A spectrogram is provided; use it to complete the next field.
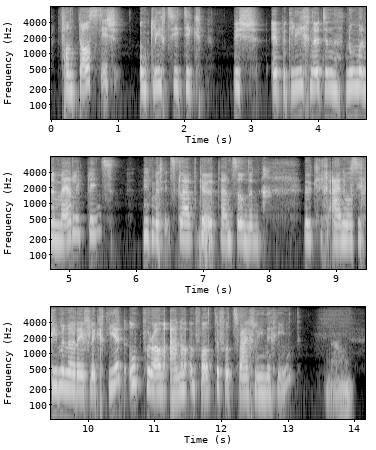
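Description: A woman talks at a moderate pace with a medium pitch and fairly even intonation. She has an unremarkable speaking voice. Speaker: podcast host. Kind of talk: interview. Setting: video call.

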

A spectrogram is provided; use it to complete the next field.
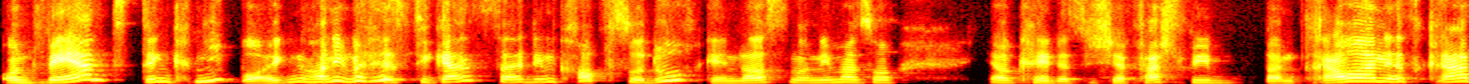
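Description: A woman with a high pitch, very wide pitch swings and big swings in loudness, at a fairly quick pace, in a dry, close sound with no echo. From Austria, Tyrol (Reutte, near German border). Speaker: grief-recovery sports coach and author. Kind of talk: personal testimony in interview. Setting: video call.

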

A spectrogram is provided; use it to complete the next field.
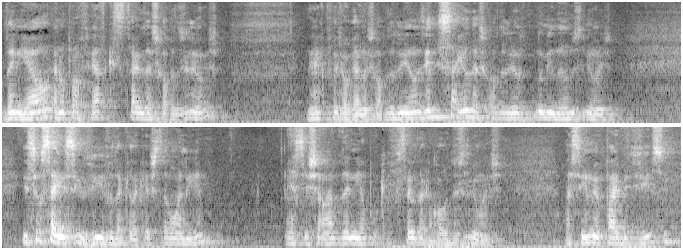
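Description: Audible room echo surrounds a man at a medium pitch who talks at a fairly quick pace with fairly even intonation and long, frequent pauses. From Brazil, Recife (Pernambuco), then moved away. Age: 60s. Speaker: musician and cultural producer. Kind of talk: interview. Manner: hesitant, many fillers.

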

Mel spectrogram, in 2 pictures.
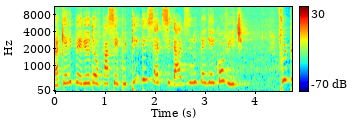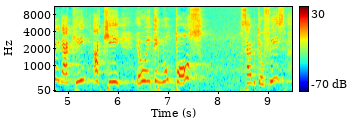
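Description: Her extremely high-pitched voice carries lively intonation and very even loudness at a fairly slow pace. Noticeable background noise sits behind the woman. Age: 50s. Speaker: preacher. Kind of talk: sermon.

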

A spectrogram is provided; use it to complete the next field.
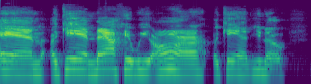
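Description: In a Southern US accent, a woman speaks at a fairly high pitch. Her pitch variation is ordinary. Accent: Southern US (Georgia). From US South, Milledgeville, Georgia. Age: 60s. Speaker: podcast co-host, author and motivational speaker. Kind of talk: casual chat.

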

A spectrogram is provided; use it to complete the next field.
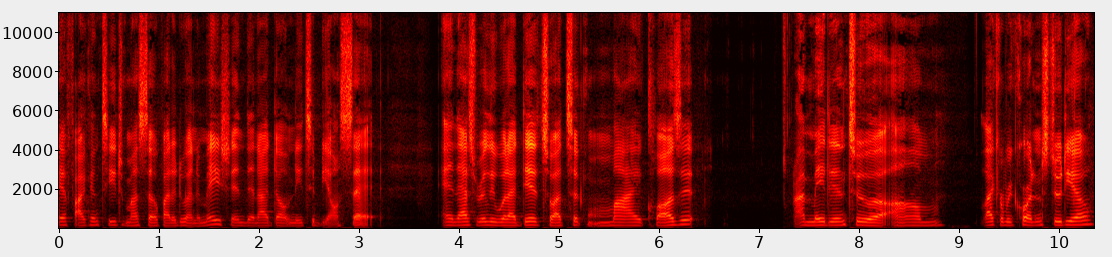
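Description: In an American accent and a normal speaking voice, a woman talks at a fairly quick pace and a fairly low pitch with fairly even intonation, on a very clean recording with a silent background. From Ohio, Cleveland. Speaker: artist and filmmaker. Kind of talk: casual interview.

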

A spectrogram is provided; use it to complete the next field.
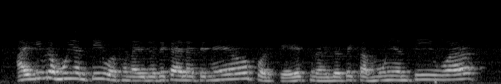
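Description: A woman's normal speaking voice at a medium pitch, moderate pace, and ordinary pitch variation. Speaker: library radio segment host. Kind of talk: casual radio chat.

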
